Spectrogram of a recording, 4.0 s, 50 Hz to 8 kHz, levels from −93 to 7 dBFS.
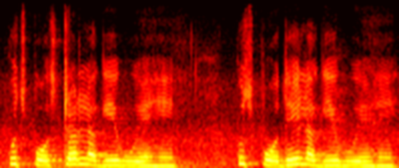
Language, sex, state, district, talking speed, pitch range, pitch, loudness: Hindi, female, Madhya Pradesh, Bhopal, 150 wpm, 200-250 Hz, 220 Hz, -14 LUFS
